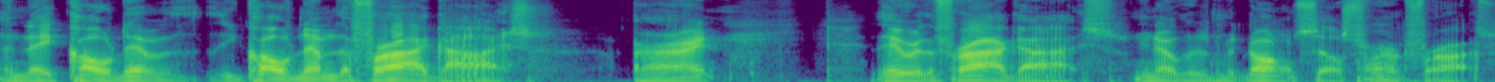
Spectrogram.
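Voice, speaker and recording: A man puts on a character voice that is raspy and very deep, low. He speaks at a moderate pace with big swings in loudness. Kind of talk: comedic tall-tale monologue. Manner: casual, rambling.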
